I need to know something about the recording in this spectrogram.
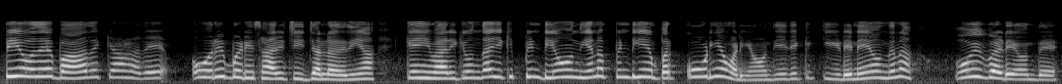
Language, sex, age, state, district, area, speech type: Dogri, female, 18-30, Jammu and Kashmir, Reasi, rural, spontaneous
